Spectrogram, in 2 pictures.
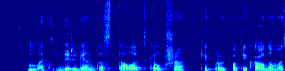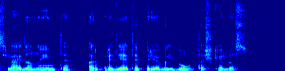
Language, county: Lithuanian, Vilnius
